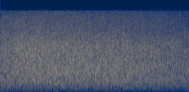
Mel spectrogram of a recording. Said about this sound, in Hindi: सारी सभा देखो, वाह, अपने लिए भी ताली बजा लो।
